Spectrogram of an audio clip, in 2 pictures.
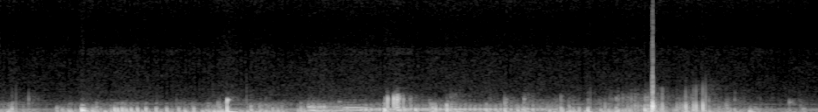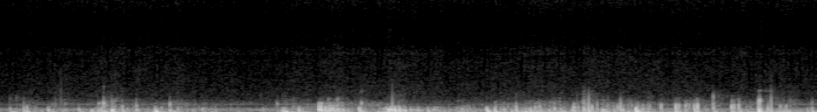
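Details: Low, continuous rumbling and gurgling with bubbling pops throughout: stomach growling from a person recorded while passing a lot of gas.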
